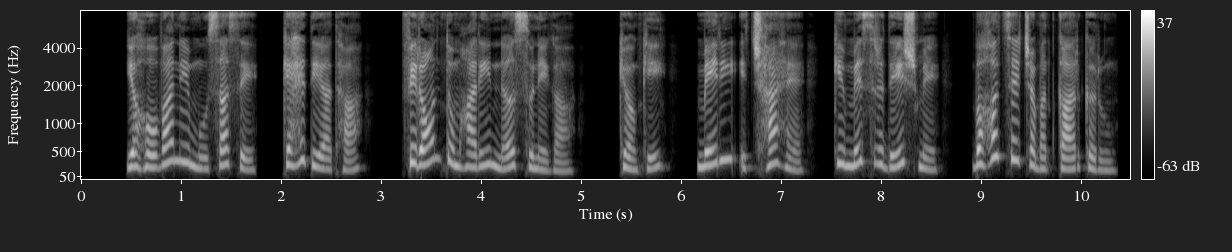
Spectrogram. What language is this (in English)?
Hindi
